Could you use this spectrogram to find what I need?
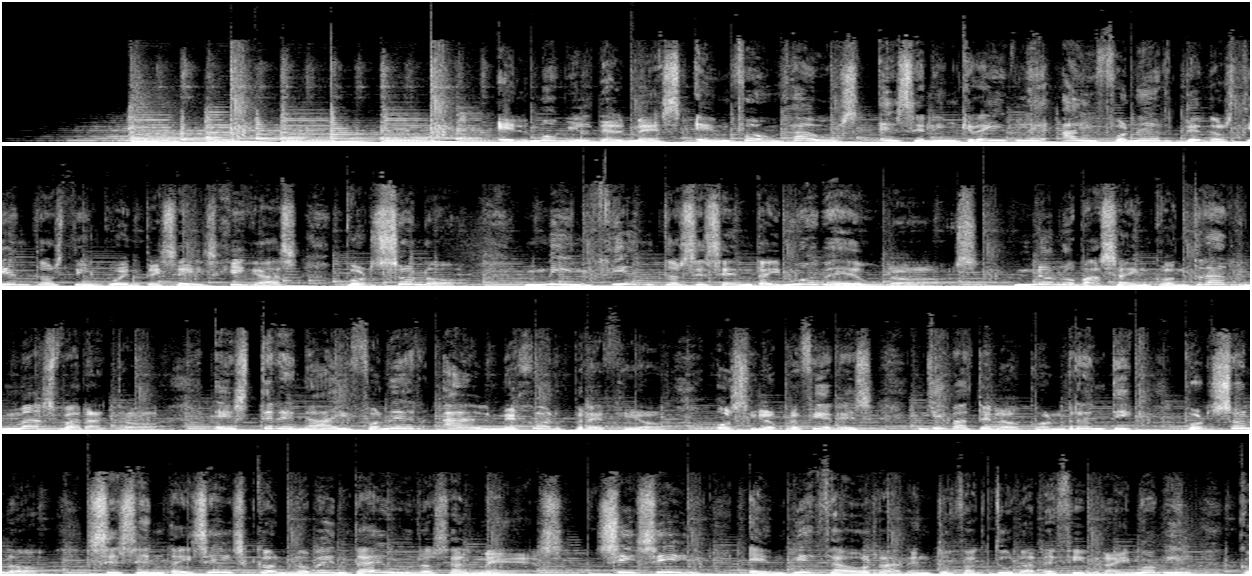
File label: ESP; PHONE HOUSE; IPHONE AIR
